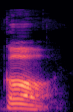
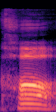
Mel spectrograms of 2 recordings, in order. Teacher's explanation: क का जो उच्चारण करते हैं निश्चित रूप से उसमें लंबा श्वास नहीं लेना पड़ता। और ख बोलते हैं ख, मुंह ज्यादा खुल जाता है, ज्यादा श्वास लेना पड़ता है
